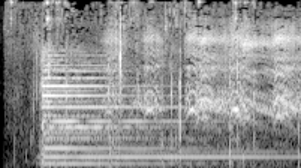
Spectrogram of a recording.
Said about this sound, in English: So we are on the approach to Madingley Hall now. The sun is down, there are crows flying around, and it's looking very impressive and ever so slightly spooky.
